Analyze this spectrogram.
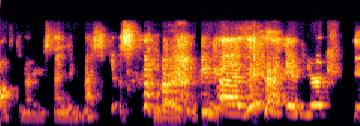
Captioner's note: laughing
